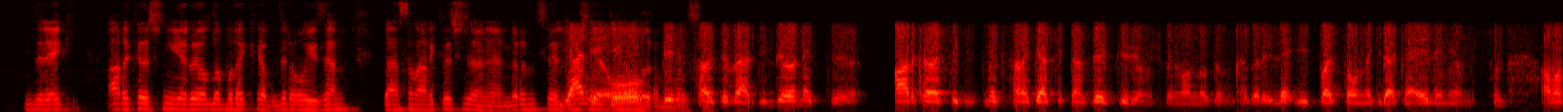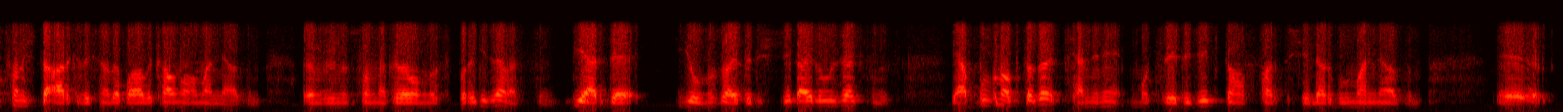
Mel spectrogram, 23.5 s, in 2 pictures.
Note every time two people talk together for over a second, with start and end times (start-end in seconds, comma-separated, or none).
4.1-5.3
